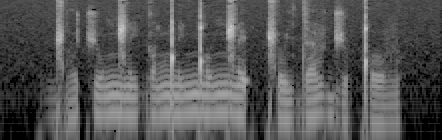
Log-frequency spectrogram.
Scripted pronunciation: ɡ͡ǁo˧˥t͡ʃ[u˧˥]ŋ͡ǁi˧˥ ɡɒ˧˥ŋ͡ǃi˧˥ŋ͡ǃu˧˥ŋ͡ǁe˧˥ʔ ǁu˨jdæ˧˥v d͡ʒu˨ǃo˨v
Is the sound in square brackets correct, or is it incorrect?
correct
